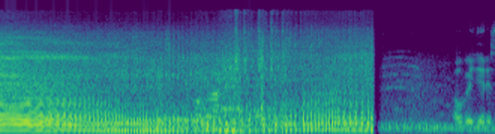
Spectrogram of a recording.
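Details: Yamaha Vixion single cylinder, converted from fuel injection to carburettor (injector had failed, wiring damaged, misfiring badly before), idles at an even, steady beat with no stumbling or misfire after the rewiring, then cuts off; normal idle.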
